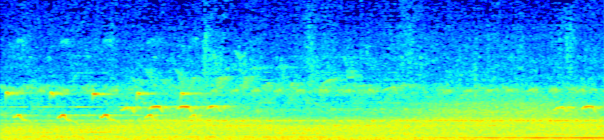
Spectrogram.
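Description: Birds chirping in quick runs of short calls that flick up and down in pitch, over a steady ambient drone. The chirping pauses midway, a lower held tone comes in, and the chirps return near the end.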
